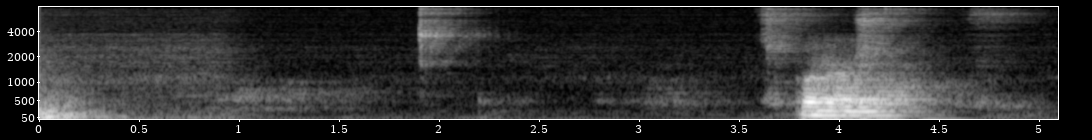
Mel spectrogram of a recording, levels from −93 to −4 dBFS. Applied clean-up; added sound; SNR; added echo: none; none; none; reverberation time 0.7 s.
